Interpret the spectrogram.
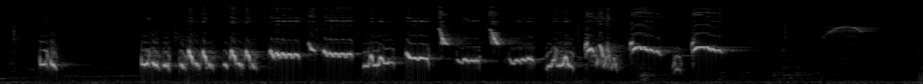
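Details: Caged Borneo white-rumped shama in lively display, pouring out a varied song: a fast burst of rapid repeated notes, then loud whistled and chattering phrases rising and falling, ending with a brief high rising whistle.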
